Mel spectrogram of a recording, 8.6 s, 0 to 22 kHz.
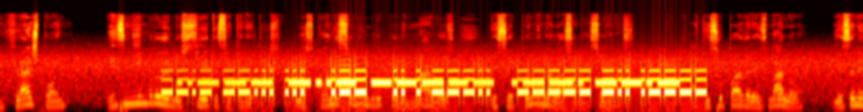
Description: Morse code, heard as two keyed tones, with fading and speech in Spanish. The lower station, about 31 wpm, 620 Hz: Q7S W IE8 0D1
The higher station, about 23 wpm, 1060 Hz: 2X0PQ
